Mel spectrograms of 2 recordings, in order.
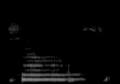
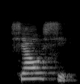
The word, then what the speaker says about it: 消息: Xiaoxi. Xiao-nya nada 1, xi-nya 5. Xiaoxi, kabar, berita ya.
